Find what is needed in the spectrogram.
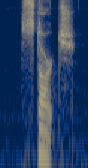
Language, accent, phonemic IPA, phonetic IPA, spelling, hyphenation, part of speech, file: English, US, /ˈstɑɹt͡ʃ/, [ˈstɑɹt͡ʃ], starch, starch, noun / verb / adjective, En-us-starch.ogg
